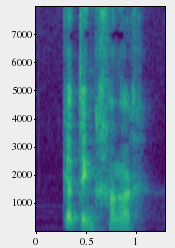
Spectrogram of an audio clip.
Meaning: chainganger, somebody put to work in a chain gang (a common punishment in colonies)
- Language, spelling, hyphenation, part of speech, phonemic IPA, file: Dutch, kettingganger, ket‧ting‧gan‧ger, noun, /ˈkɛ.tɪŋˌɣɑ.ŋər/, Nl-kettingganger.ogg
